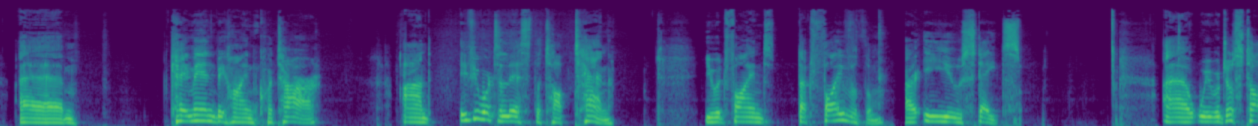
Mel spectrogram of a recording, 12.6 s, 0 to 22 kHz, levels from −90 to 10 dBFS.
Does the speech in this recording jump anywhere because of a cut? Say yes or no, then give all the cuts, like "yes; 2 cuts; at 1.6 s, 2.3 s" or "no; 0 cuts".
yes; 2 cuts; at 3.8 s, 8.9 s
